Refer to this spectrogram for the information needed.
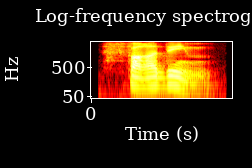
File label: "Sephardim", Hebrew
